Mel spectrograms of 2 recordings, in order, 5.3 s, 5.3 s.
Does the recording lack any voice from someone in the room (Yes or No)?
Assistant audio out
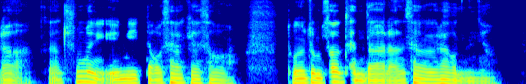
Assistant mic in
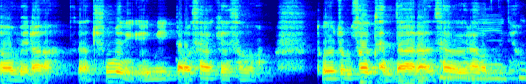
No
